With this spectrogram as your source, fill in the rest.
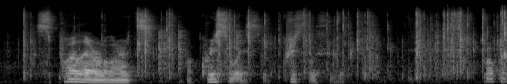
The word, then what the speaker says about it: Chrysalis: Yeah, Chrysalis is the proper pronunciation, but who cares at this point?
